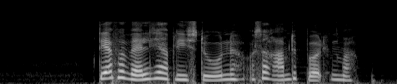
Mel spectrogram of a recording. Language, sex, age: Danish, female, 28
